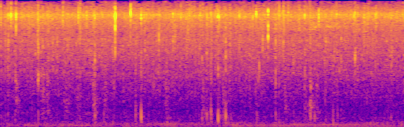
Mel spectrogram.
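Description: Steady rain, an even hiss with many separate drops ticking sharply through it, over a low steady rumble.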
